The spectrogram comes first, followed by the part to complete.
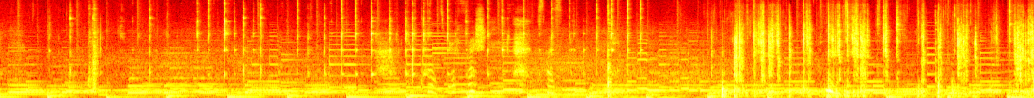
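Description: Chopsticks scraping sauce out of a ceramic bowl and clicking against a stainless steel pot, then stirring and tossing cut cucumber in the pot, with clicking that is busiest in the last few seconds. Background music with a steady bass line plays throughout.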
